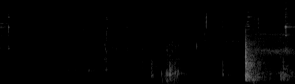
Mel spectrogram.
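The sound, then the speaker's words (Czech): Tea being sipped from a cup: a few soft slurping sips and light clinks, then a louder sip near the end, heard alone without talk. “A teď se omlouvám, jestli jenom napiju čaje.”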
